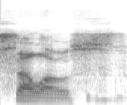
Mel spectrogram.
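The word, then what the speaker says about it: Cella's: stock it with covered cherries oh and it's pronounced cellos I see I've been wondering how that's said I love those cherries yeah they're they're called cellos c l l oos now you can really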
